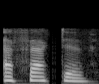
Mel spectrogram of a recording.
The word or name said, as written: affective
